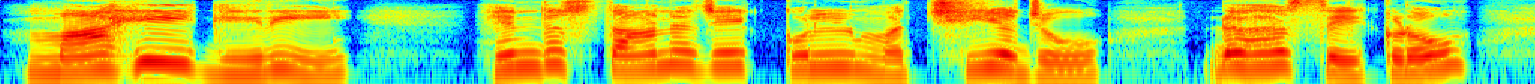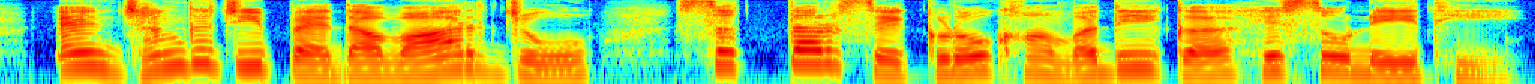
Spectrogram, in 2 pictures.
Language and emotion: Sindhi, neutral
